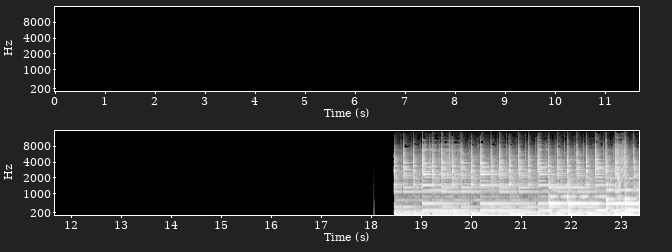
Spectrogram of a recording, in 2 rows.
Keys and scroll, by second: 9.3 5, 14.2 BackSpace, 14.4 Return, 14.4 1, 16.5-17.0 typing.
